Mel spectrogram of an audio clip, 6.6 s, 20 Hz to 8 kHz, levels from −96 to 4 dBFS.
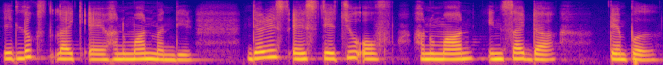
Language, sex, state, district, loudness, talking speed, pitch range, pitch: English, female, Arunachal Pradesh, Longding, -13 LUFS, 135 wpm, 200-225 Hz, 215 Hz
